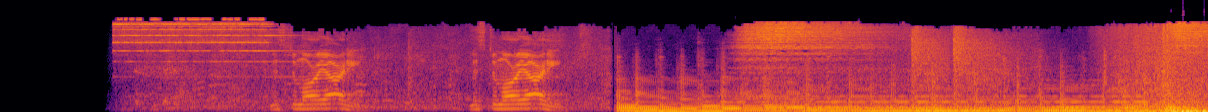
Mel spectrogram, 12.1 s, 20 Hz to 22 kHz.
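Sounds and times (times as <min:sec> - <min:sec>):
electric bell ringing: 0:01.1 - 0:03.1.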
